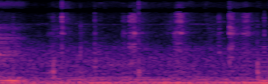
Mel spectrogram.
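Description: Umbrella cockatoo's feet stamping and its claws clicking on a wooden floor: a few sharp, irregular clicks, a sign of the bird's displeasure.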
